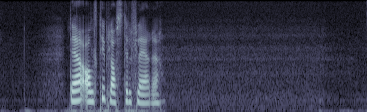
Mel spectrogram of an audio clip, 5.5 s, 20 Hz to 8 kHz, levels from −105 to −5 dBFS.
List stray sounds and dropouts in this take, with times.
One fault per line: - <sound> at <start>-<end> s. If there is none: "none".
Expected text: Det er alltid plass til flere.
none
